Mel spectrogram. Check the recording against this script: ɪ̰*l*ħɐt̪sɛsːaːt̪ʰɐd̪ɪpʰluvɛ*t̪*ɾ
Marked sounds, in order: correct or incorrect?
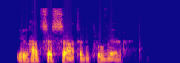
correct, incorrect

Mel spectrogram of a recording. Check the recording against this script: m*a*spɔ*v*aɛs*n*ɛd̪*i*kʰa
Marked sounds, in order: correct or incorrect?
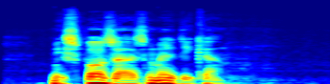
incorrect, incorrect, incorrect, correct

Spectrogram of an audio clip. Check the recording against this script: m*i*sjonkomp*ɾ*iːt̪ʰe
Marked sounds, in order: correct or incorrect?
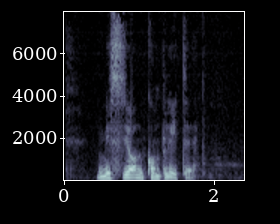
correct, incorrect

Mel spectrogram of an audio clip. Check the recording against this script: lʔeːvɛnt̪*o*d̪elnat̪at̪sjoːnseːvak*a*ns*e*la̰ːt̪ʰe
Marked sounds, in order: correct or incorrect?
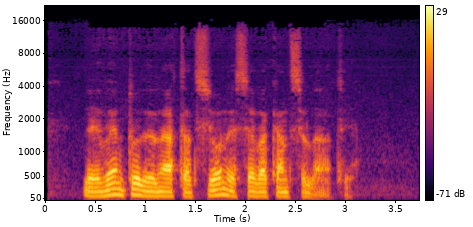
correct, correct, correct

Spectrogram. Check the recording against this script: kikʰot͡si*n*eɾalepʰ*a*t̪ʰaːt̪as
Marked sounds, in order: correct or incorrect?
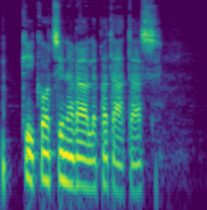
correct, correct

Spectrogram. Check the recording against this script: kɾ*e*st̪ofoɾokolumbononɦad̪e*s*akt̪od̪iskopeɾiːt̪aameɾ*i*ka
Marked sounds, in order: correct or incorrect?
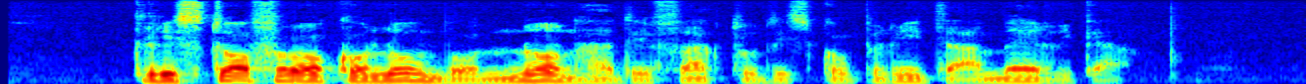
incorrect, incorrect, correct

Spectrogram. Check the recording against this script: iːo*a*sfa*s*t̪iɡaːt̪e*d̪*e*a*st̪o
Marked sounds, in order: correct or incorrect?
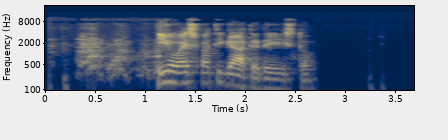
incorrect, incorrect, correct, incorrect

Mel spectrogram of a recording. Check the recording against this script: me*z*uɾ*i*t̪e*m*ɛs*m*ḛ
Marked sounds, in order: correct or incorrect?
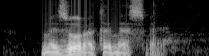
correct, incorrect, correct, correct

